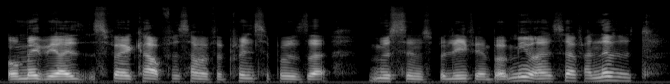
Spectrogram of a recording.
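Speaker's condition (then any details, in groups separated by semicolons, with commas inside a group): Cerebral palsy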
